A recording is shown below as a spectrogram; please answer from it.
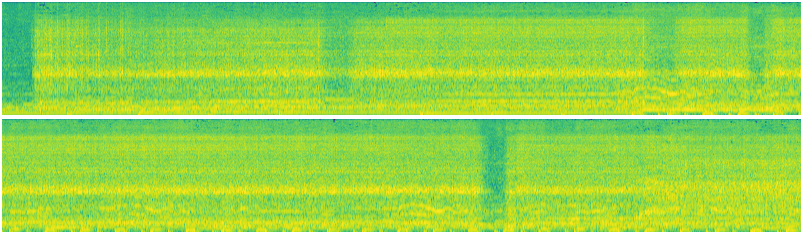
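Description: Electric countertop blender switching on within the first second and running steadily with a motor whine, blending fruit pulp and sugar into juice. Background music with a beat plays under it.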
